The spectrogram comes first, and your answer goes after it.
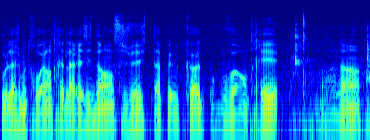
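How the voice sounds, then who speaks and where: Over noticeable background noise, a man with a fairly low pitch talks at a fairly quick pace and fairly even intonation. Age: 20s. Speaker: short-term rental manager. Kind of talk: vlog tour and business pitch. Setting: walking indoors, apartment residence. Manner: casual.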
